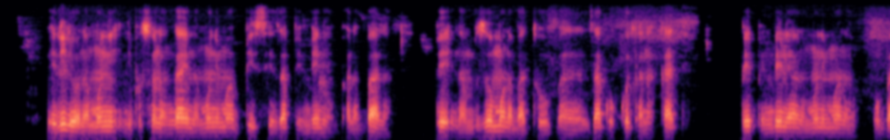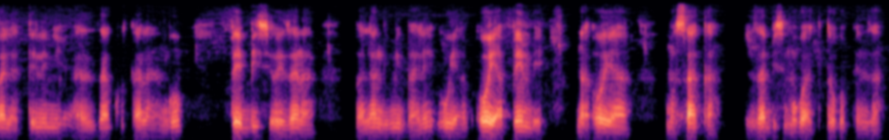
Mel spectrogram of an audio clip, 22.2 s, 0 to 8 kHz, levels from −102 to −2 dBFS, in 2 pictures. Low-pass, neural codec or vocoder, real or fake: 7.2 kHz; none; real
